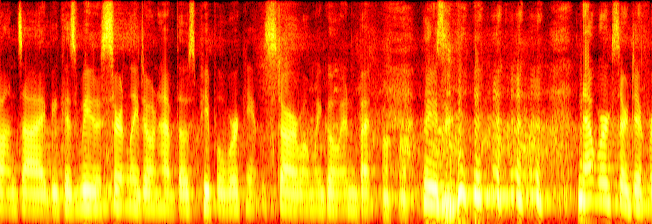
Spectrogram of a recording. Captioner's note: laughter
